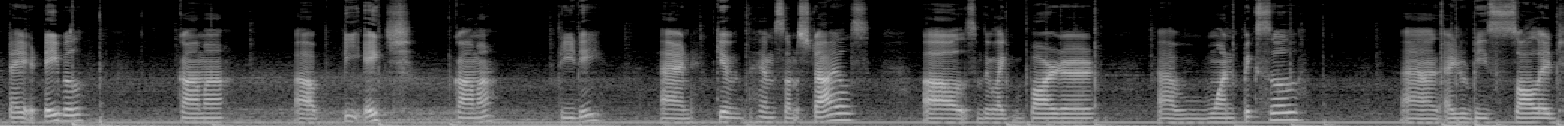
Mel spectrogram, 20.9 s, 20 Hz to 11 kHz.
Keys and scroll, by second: 0.0-3.3 typing, 4.6-6.0 typing, 7.2-8.2 typing, 9.3-10.0 typing, 11.7 typing, 13.1-14.8 typing, 16.4-18.1 typing, 19.1-20.8 typing.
